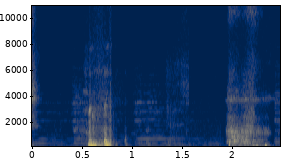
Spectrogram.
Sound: giggling

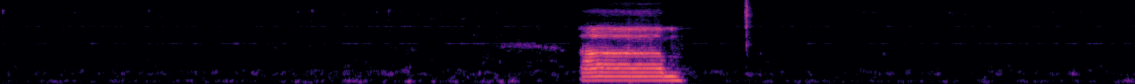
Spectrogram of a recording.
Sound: silence

